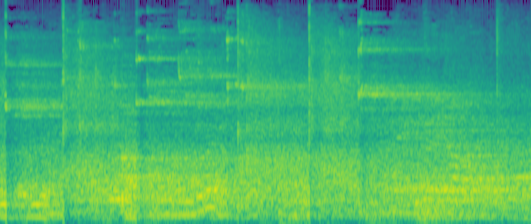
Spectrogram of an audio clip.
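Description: A hard ball smacks sharply against a wall, echoing through a large hall.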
